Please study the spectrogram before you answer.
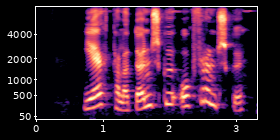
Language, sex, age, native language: Icelandic, female, 30-39, Icelandic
